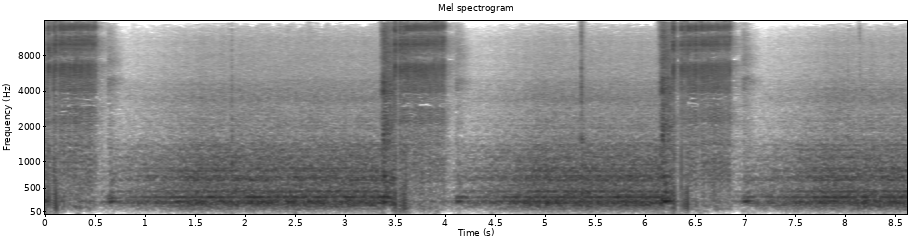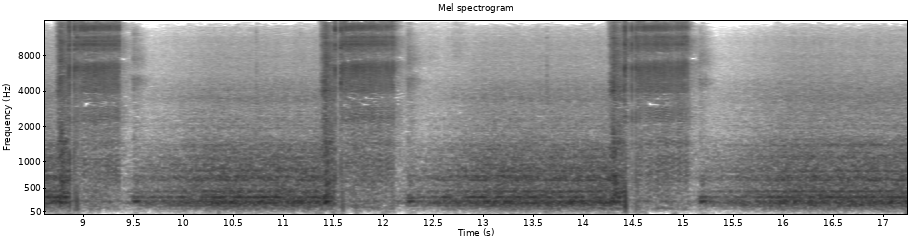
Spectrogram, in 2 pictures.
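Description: MIG welder laying spot welds one by one along a lap joint in auto body sheet metal: six short bursts of arc crackle, each about half a second, spaced about three seconds apart. A steady low hum fills the gaps between welds.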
